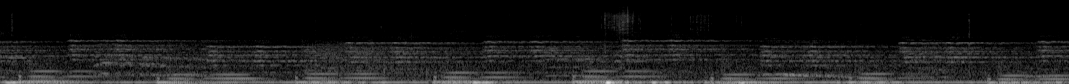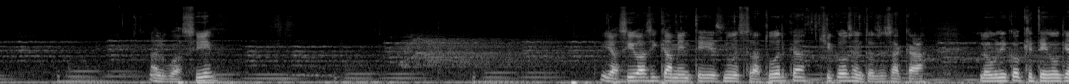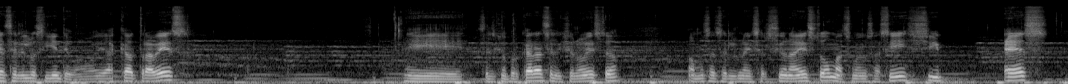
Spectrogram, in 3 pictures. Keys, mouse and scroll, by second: 3.9 middle click, 4.7 s, 6.5 KP_1, 8.4-10.6 drag, 11.2 scroll down 1, 12.7 Tab, 14.5 click, 15.1-16.1 middle drag, 16.3-16.7 scroll down 1, 16.7-18.0 middle drag, 18.4 KP_1, 19.9-20.2 scroll down 1, 20.2 scroll up 1, 20.9 middle click, 20.9-21.2 scroll up 1, 22.1 Tab, 22.7 middle click, 23.3-23.9 scroll up 1, 23.9 middle click, 23.9-24.3 scroll up 1, 26.0 3, 26.5 click, 27.9 i, 31.4 shift+s.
